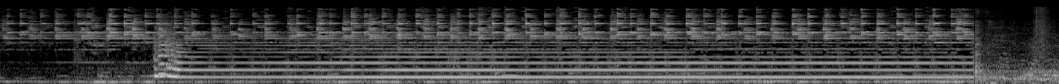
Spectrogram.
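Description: A conch shell (shankh) blown in one long, steady note that starts about two seconds in, rises briefly into pitch and holds until just before the end, where it stops. Under it a small temple bell rings rapidly and continuously.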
